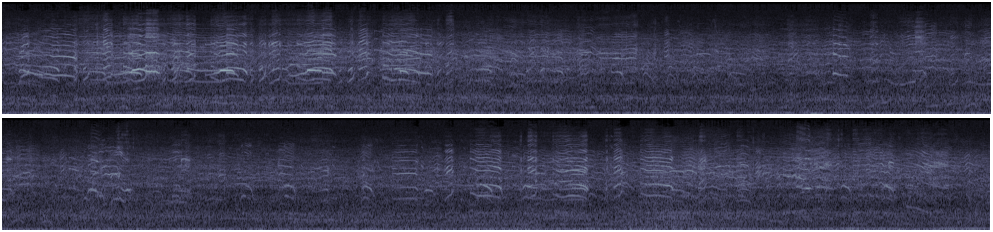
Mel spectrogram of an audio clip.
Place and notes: Bempton, UK - Kittiwake soundscape ...
Kittiwake soundscape ... RSPB Bempton Cliffs ... kittiwake calls and flight calls ... gannet and guillemot calls ... lavalier mics on T bar on the end of a fishing landing net pole ... warm ... sunny morning ...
